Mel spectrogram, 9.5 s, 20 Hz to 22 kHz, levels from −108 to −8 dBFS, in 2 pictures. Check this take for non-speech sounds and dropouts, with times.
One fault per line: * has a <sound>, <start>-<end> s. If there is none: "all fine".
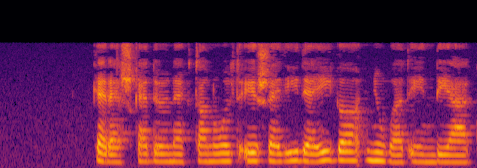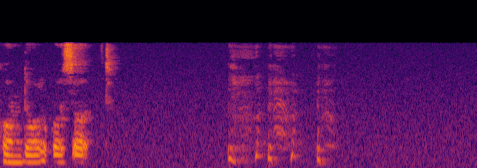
* has a cough, 7.0-8.2 s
